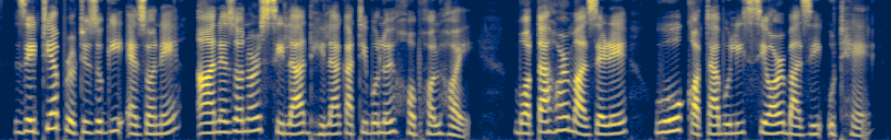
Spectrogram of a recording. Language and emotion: Assamese, neutral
